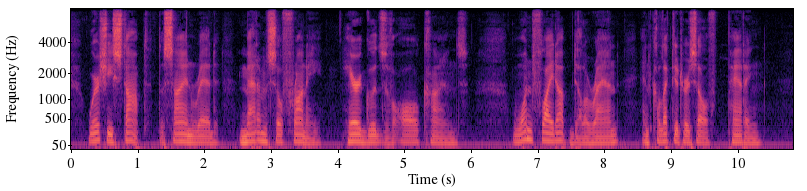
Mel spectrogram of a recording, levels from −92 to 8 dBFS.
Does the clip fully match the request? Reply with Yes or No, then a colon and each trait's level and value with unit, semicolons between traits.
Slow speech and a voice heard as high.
No: slow, 120 wpm; very low, 95 Hz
